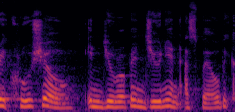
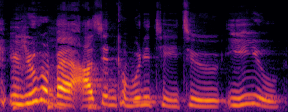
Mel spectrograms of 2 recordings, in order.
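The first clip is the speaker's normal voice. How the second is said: laughing, a bit louder; 5 semitones higher, 10 dB louder than usual. Real, not acted. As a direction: still chuckling as you talk. Laughs after joke on breakup.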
